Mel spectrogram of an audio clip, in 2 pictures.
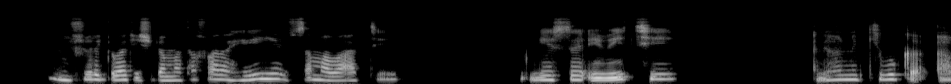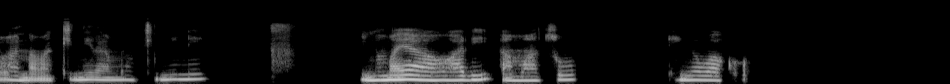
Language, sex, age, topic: Rundi, female, 36-49, education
